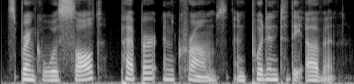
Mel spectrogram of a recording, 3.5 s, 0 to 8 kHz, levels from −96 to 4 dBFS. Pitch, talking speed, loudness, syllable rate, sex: 165 Hz, 185 wpm, -19 LUFS, 4.8 syllables/s, female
